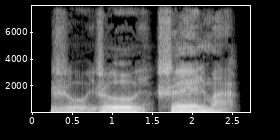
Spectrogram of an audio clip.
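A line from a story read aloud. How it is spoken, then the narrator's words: Grumbling. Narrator (Russian): ворчал унтер Карпыч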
